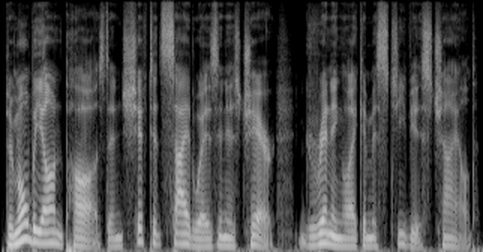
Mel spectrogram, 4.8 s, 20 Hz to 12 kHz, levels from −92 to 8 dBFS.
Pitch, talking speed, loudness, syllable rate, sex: 120 Hz, 175 wpm, -20 LUFS, 5.2 syllables/s, male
